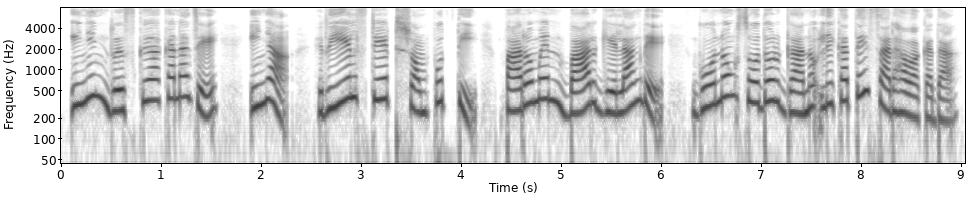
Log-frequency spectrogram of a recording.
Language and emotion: Santali, happy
